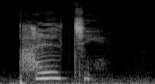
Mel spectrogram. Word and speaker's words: 팔찌: 팔. 찌. This is it's a harder G sound. And this one is like a P sound, but 팔찌, bracelet.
